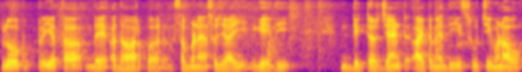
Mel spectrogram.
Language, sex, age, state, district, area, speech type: Dogri, male, 30-45, Jammu and Kashmir, Kathua, urban, read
